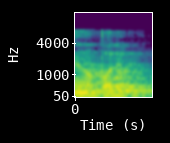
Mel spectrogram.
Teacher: انطلقوا میں نون ساکن کے بعد تو آنے کی وجہ سے اخفا ہے، یاد رہے یہ حمزہ عارضی ہے۔ انطلقوا تو پر ہے، لام باریک ہے، قاف پر ہے، قو واو مد ہے، اور اس کے بعد حمزہ دوسرے کلمے میں آنے کی وجہ سے مد منفصل، ہم اس کو 4 حرکات لمبا کریں گے۔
